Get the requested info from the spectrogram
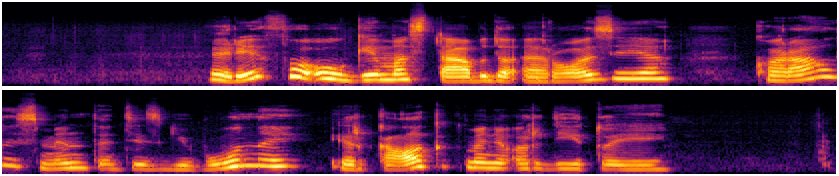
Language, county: Lithuanian, Utena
